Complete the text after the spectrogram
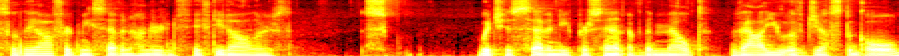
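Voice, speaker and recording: Soft-spoken and fairly low-pitched, a man talks at a moderate pace in a very clean recording with a silent background. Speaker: reseller vlogger. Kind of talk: casual vlog.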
